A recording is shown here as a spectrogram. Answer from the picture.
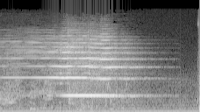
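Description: A single sustained musical note held at one steady pitch, swelling in over the first second or so and fading out about three and a half seconds in. It is an edited-in sound effect.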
